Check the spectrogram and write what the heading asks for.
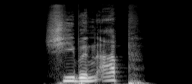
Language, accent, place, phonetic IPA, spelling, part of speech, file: German, Germany, Berlin, [ˌʃiːbn̩ ˈap], schieben ab, verb, De-schieben ab.ogg
- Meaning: inflection of abschieben: 1. first/third-person plural present 2. first/third-person plural subjunctive I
